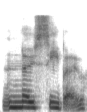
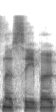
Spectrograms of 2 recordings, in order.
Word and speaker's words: Nocebo: name of this film is it no sibo I think it's nocebo because I think it's uh from the family of words that sound like Placebo so it's very technical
